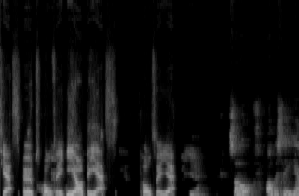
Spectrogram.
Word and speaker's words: Erb's palsy: Starting at the very beginning, now, am I saying this right when I'm saying Erb's palsy? Am I pronouncing that the right way? Yes, that's correct. Yes, Erb's palsy, ERBS palsy.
